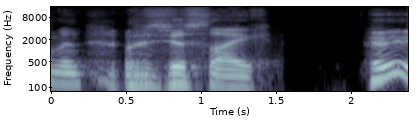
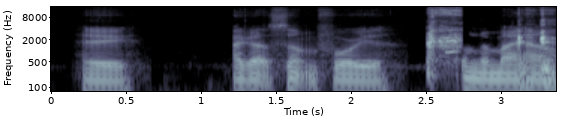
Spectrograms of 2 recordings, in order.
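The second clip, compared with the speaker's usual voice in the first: play-acted, very low, dead-level, emotionless monotone; 7 semitones lower, 6 dB quieter than usual. Imitating a woman luring someone with no emotion in her voice: imitating a flat, emotionless voice. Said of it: "doesn't even just have any emotion in her voice".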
